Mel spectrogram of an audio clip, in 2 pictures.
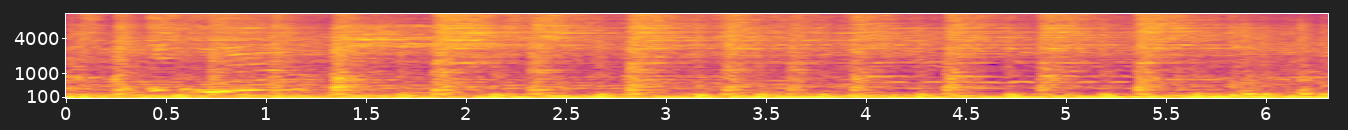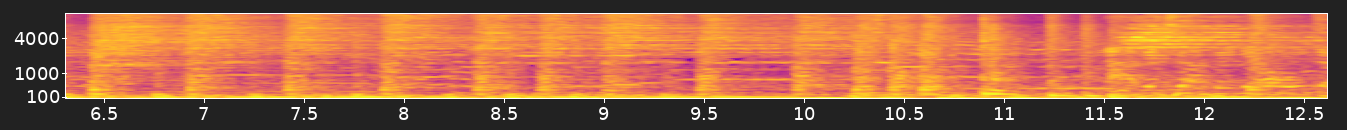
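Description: Live rock band playing a song, the drum kit to the fore with bass drum and snare hits, over electric bass and electric guitar. The bass drops out briefly about ten seconds in.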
